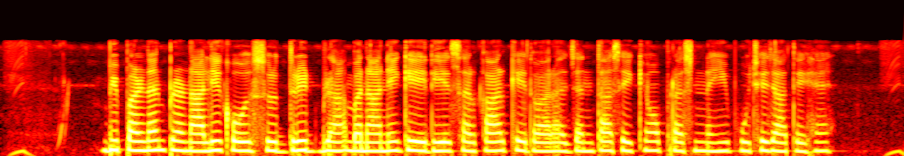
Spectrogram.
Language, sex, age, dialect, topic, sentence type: Hindi, female, 18-24, Garhwali, agriculture, question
